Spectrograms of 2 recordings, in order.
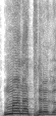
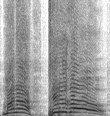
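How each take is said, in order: First: A milder call, a touch louder. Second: Much higher, louder, slow roaring call; father's roar. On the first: Father's love calling the child back, mild call. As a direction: call it out firmly but held back. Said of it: "ಕೂಗ್ತಾ ಇದೆ". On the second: God as father calling his child to repent, roaring. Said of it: "ಅಪ್ಪ ಕೂಗ್ತಾ ಇದ್ದಾನೆ". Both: Acted.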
